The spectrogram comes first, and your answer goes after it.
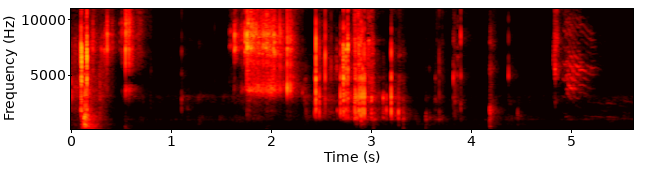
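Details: Young rescued kittens crowding onto a lap at home give bright, high mews in the middle. A brief thin mew comes near the end, amid knocks, taps and rustling.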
